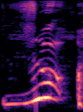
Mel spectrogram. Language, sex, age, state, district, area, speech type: Kashmiri, male, 30-45, Jammu and Kashmir, Srinagar, urban, read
